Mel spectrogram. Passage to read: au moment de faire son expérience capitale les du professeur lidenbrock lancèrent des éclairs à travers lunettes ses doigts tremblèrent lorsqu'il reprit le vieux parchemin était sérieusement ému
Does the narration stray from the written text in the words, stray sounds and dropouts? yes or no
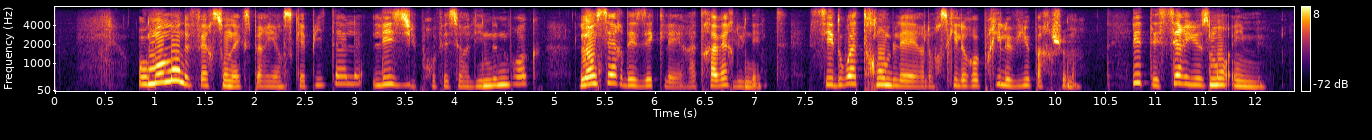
no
